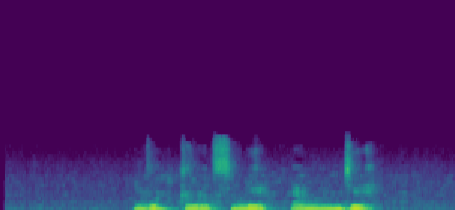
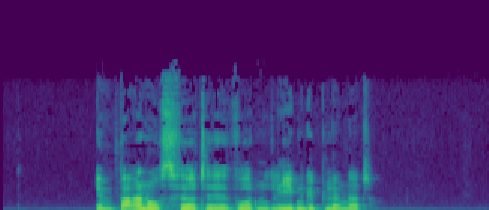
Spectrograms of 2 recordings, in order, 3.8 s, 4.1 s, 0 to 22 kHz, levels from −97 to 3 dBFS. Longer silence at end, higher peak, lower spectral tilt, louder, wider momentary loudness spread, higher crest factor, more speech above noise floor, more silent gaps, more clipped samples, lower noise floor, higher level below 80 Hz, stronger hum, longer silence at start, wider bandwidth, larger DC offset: second, 0.7 s vs 1 s; about the same, -2 dBFS vs -4 dBFS; first, -8 dB/octave vs -5.5 dB/octave; first, -18 LUFS vs -22 LUFS; second, 6 LU vs 11 LU; about the same, 16 dB vs 20 dB; about the same, 45 dB vs 44 dB; neither; neither; about the same, -62 dBFS vs -65 dBFS; second, -64 dBFS vs -54 dBFS; neither; first, 1.1 s vs 0.8 s; second, 7.4 kHz vs 14.5 kHz; neither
